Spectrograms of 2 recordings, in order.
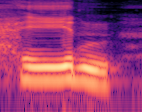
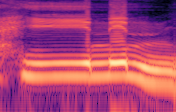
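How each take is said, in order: First: The word ends cut short on the n. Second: The word ends with an extra -in syllable. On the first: The reader stops on the word. The speaker calls it right. "tapi dibaca hin" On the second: The reader does not stop on the word. The speaker calls it wrong. "Jangan dibaca hinin"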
